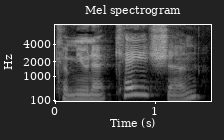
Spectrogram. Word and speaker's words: communication: 4, 5, 6, 7, that stress is going to be on the second to last one. So ambition, position, decision, collision. All right, communication, pronunciation.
